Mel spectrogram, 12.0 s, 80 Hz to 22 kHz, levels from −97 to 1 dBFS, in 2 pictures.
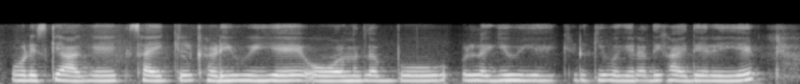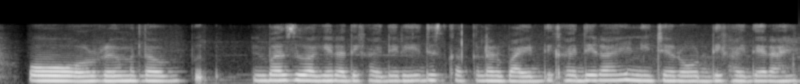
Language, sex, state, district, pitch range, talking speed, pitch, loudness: Hindi, female, Jharkhand, Sahebganj, 200-215 Hz, 205 wpm, 210 Hz, -16 LUFS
